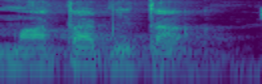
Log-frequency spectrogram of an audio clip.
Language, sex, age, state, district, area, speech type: Maithili, male, 30-45, Bihar, Samastipur, rural, spontaneous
